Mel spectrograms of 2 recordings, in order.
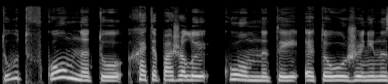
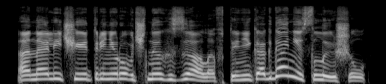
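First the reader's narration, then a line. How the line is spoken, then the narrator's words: Barked. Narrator (Russian): рявкнул Даррен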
